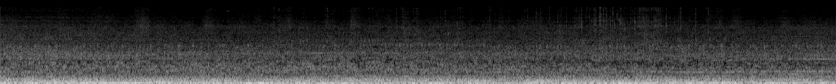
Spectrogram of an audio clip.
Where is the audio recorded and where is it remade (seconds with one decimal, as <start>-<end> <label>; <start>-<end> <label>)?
0.0-8.4 recorded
